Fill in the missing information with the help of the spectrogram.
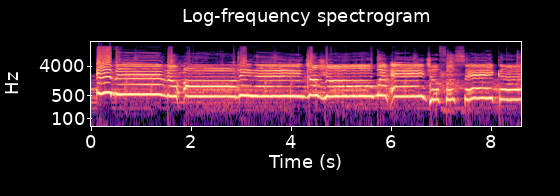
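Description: A woman's voice singing long held notes without clear words, loud, wavering on the first note and then stepping between a few pitches, with shorter notes near the end.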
